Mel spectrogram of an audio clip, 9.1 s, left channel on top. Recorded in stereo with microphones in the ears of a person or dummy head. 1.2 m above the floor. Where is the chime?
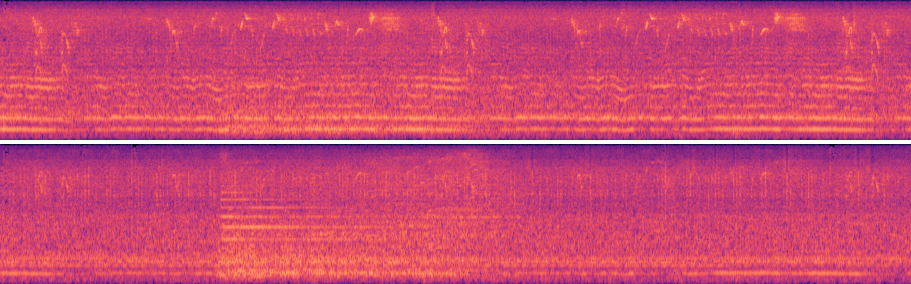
70° right (ahead or behind), 1.4 m.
